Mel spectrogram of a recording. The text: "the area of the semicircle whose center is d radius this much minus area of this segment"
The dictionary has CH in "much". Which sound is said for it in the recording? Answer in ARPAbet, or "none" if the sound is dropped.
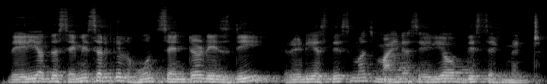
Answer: S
